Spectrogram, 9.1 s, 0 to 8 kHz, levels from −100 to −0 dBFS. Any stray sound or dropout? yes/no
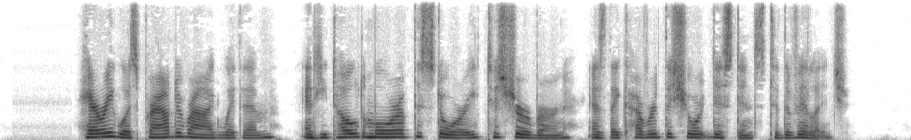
no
